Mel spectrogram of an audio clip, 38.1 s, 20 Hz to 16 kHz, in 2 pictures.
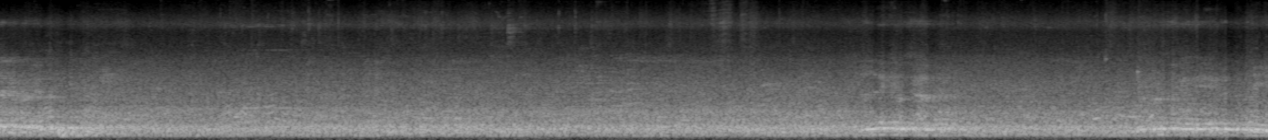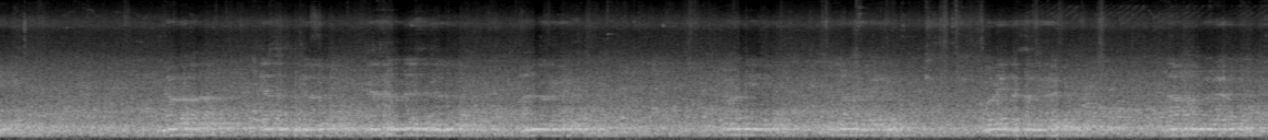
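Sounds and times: man speaking over loudspeakers: 0.0 - 1.9, 12.8 - 14.6, 16.3 - 19.8, 21.3 - 29.0, 29.7 - 32.9, 33.6 - 38.0.

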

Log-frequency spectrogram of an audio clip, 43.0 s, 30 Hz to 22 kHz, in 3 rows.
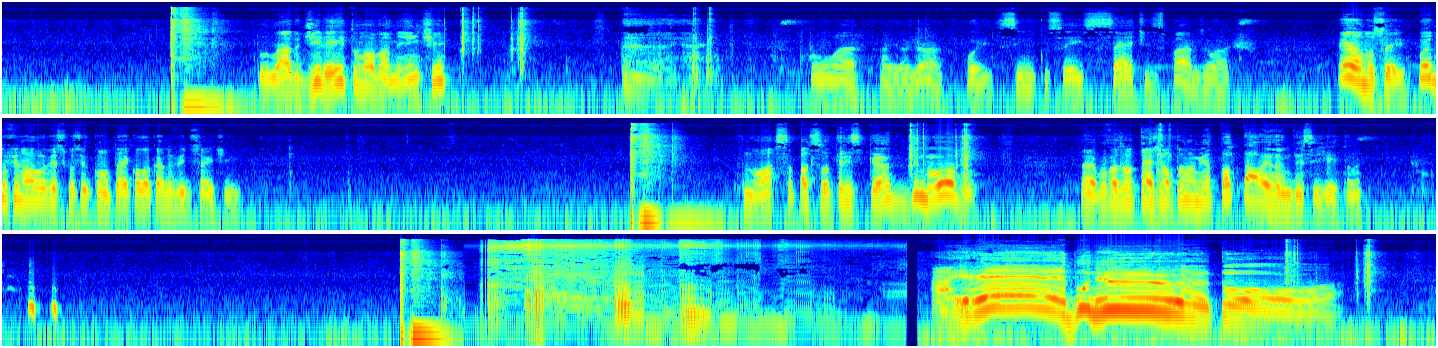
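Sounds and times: air rifle shot: 1.7 - 2.4, 20.6 - 21.3, 32.6 - 35.6.

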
